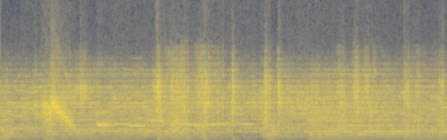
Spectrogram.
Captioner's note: Collins geme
